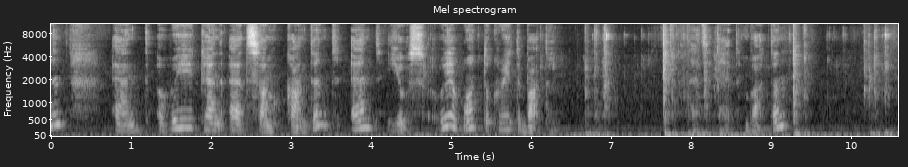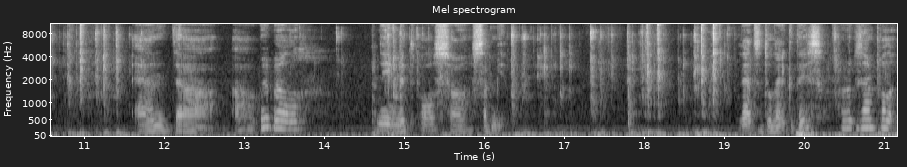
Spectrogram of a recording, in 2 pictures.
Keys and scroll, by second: 8.9 Return, 9.9 ctrl+alt+l, 18.2 ctrl+alt+l, 21.0 alt+Left.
